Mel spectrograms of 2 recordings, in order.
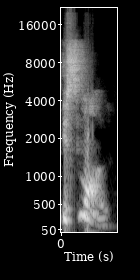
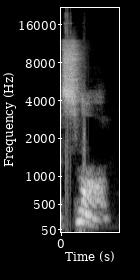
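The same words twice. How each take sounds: First: An extra i sound comes before the s. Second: The word starts directly with the s sound. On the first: The speaker calls it wrong. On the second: The speaker calls it right.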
